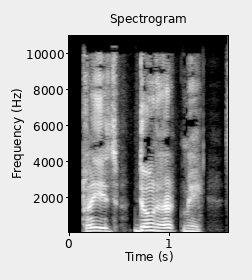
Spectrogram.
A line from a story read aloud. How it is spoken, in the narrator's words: said the young woman, her voice trembling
